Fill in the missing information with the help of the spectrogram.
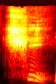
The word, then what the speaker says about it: Qi: So these chargers, the technology is called, I think it's pronounced Qi. – Yes. – Qi.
